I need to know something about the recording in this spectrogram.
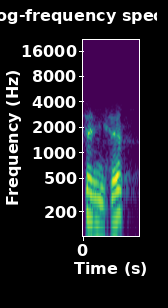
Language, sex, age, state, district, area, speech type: Tamil, male, 18-30, Tamil Nadu, Nilgiris, rural, conversation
